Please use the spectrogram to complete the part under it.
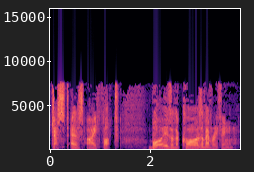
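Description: A man doing a tiny, fierce storybook policeman, barking pompous accusations in a raised, husky voice. He sounds loud and self-important, with a swinging, lively delivery. The recording is slightly dull and lo-fi. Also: mid-range voice, unhurried, dry recording, voice pushed up, full character voice. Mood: officious.

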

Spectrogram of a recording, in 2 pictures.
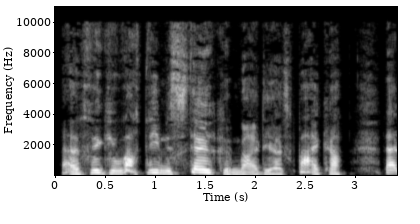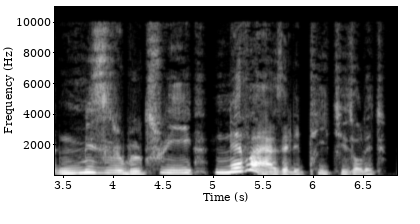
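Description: A man's voice: fairly high pitch, sing-song, a little slow, no echo, clean studio sound, pitched above the performer's own voice, exaggerated voice. A man voicing a greedy, scoffing, bossy middle-aged aunt who blusters and exclaims in a children's storybook. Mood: scornful disbelief. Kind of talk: dramatic children's storybook character reading.

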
